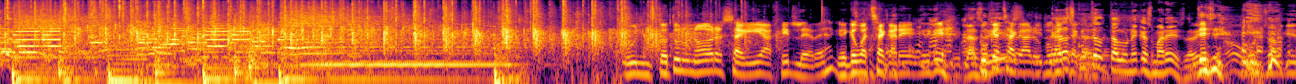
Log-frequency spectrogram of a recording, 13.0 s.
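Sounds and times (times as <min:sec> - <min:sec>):
band playing brassy entrance tune: 0:00.0 - 0:05.5
theatre audience applause welcoming a guest: 0:00.0 - 0:08.0
speech: 0:06.6 - 0:12.9
laughter: 0:08.4 - 0:11.0, 0:12.0 - 0:12.9.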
